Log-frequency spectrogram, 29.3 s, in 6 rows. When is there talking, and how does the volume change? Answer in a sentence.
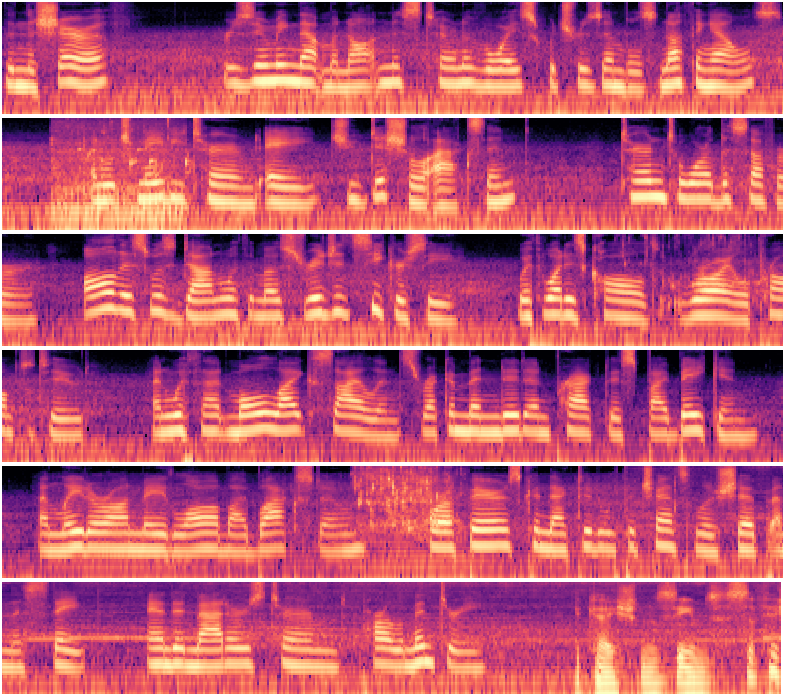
The talking can be heard from 0.0 to 29.2 s, at a steady volume.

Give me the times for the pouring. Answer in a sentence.
You can hear the pouring from 5.2 to 6.1 s, from 13.6 to 14.6 s and from 21.7 to 22.4 s.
